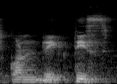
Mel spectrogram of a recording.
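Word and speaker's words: Chondrichthyes: Pronunciation बड़ा clear रखना बच्चों, CHONDRICH, कॉन्ड्रिक्थिस, THYES, कॉन्ड्रिक्थिस।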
